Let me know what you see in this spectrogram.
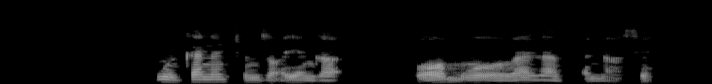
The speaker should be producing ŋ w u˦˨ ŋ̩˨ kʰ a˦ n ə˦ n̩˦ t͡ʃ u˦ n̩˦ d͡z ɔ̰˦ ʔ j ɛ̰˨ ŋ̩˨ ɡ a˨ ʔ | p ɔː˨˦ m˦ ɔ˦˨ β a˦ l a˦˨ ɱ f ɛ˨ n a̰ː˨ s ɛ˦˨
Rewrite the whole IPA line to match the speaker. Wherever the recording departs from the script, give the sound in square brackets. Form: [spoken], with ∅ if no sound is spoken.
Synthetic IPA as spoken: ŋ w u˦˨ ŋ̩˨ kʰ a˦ n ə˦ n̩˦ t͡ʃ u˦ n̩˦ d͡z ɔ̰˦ ʔ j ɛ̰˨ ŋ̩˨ ɡ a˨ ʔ | p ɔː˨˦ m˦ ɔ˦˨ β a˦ l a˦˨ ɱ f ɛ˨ n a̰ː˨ s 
